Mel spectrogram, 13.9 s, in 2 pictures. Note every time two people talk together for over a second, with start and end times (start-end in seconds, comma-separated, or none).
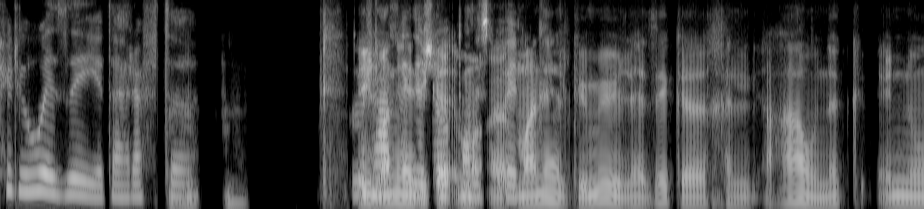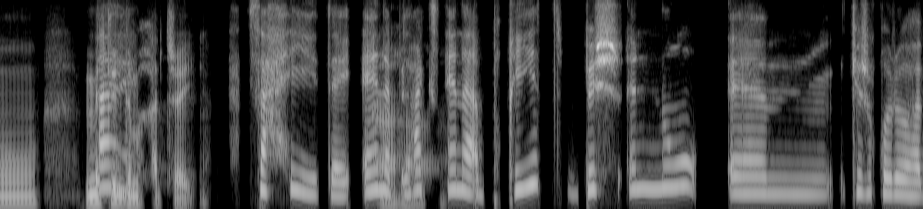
2.7-4.1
